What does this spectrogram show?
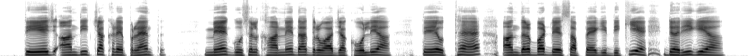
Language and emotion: Dogri, fearful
